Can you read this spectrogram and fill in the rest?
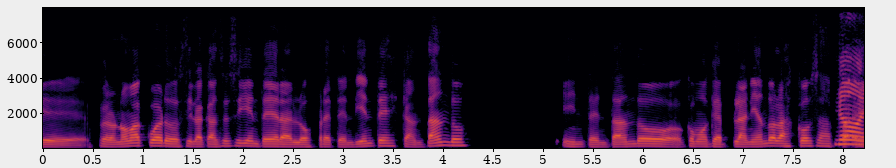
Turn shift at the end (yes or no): yes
